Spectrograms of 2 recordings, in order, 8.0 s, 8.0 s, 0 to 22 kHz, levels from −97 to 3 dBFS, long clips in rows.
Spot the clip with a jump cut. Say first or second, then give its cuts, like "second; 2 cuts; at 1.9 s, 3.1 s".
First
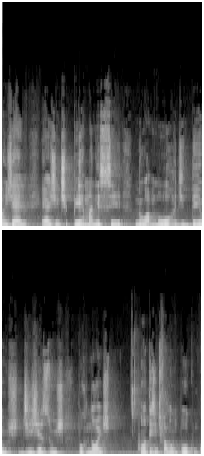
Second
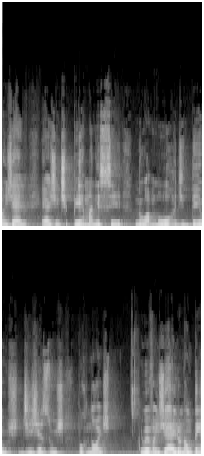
second; 1 cut; at 6.7 s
